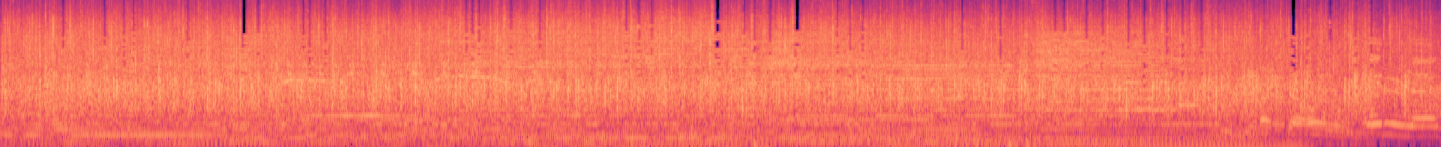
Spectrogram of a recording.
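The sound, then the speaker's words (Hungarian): Loud, steady audience applause, measured by an applause meter to decide whether Judit Pogány gets a point, fills the whole stretch, a dense wash of many hands clapping at once, with a voice briefly emerging over it near the end. “Na akkor kérem szépen a tapselző készülékünk kikerül, és akkor az önök tapsától függ, hogy kap-e egy pontot Pogány Judit.”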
